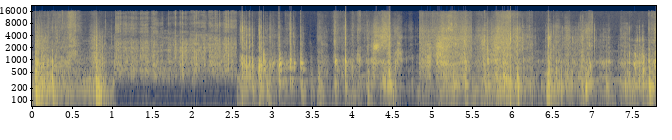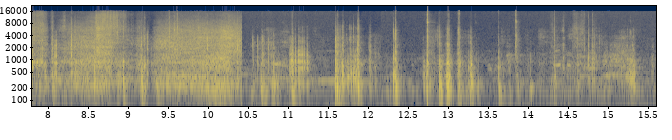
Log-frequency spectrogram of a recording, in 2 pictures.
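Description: Cardboard shipping box being opened and handled: flaps scraping, crackling and rustling, with short clicks and knocks as a hard aluminium carrying case is lifted out.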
